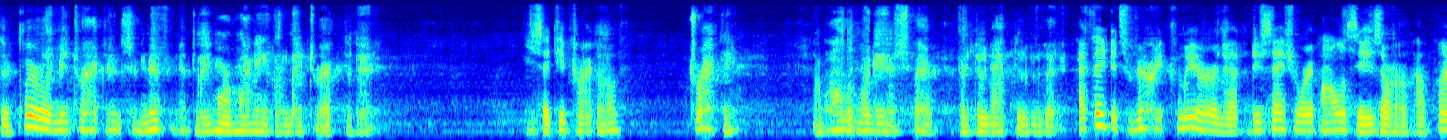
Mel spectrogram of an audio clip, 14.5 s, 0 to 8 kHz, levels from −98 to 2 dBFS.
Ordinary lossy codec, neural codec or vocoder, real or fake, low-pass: AAC, 32 kbps; autoencoder, 22.05 kHz, a latent of 192 numbers a frame, VITS, trained on one speaker; fake; 7.2 kHz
